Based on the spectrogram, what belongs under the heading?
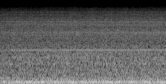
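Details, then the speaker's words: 1994 Chevy Silverado 1500 engine with a rebuilt throttle body, on first start after 10+ years sitting: low, slightly uneven loping idle with a faint steady hiss, a rough idle from vacuum leaks still to be fixed. "oh it's awesome i've got some vacuum leaks to fix that's for sure but she's running people she's running"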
